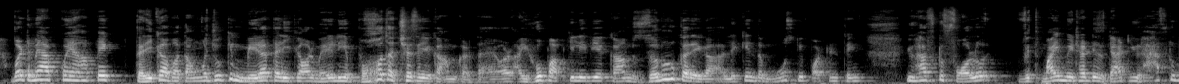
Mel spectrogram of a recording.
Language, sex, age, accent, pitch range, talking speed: Hindi, male, 30-49, native, 135-180 Hz, 250 wpm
